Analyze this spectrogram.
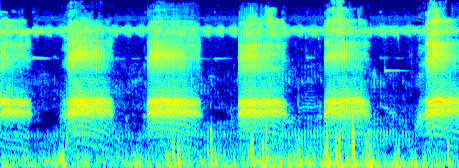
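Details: Large-billed crow in Cambodia, a common bird around waterside areas, calling a series of five rough, nasal caws at about one per second, with low background rumble.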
